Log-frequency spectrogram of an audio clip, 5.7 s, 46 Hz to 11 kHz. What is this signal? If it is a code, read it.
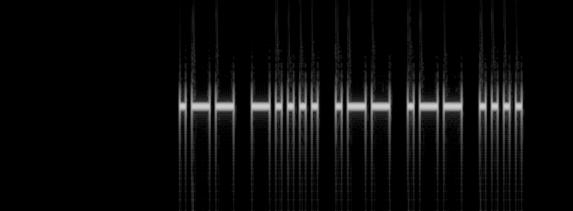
Morse code, heard as a keyed tone, about 21 wpm, 700 Hz. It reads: W6WWH
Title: USA Call Signs - 5 Characters - Repeated 3x - 20wpm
